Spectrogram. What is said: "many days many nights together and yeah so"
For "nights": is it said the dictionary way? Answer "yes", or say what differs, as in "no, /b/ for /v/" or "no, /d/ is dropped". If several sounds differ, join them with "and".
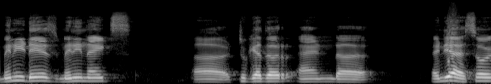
yes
